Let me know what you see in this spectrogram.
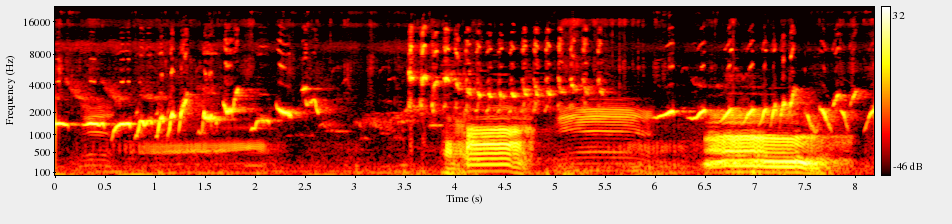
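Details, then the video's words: Cows in a forest, searching for food as they are driven toward the livestock pen, give three loud, harmonic moos of about half a second to a second each, with busy chirping and whistling birds throughout. "the sound of cows looking for food in the forest"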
